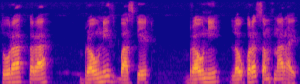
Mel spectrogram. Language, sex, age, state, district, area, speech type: Marathi, male, 30-45, Maharashtra, Yavatmal, rural, read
